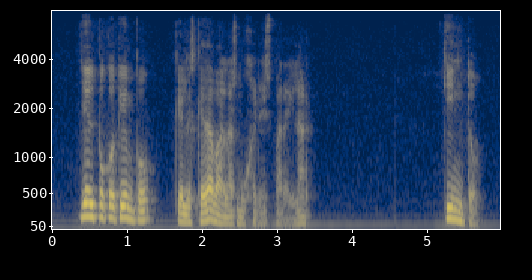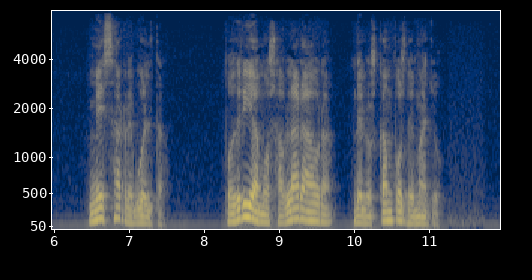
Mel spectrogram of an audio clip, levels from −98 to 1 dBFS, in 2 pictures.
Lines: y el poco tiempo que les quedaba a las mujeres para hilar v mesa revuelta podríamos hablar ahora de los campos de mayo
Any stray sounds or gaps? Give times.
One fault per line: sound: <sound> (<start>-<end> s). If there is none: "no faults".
no faults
